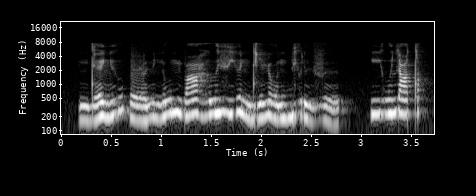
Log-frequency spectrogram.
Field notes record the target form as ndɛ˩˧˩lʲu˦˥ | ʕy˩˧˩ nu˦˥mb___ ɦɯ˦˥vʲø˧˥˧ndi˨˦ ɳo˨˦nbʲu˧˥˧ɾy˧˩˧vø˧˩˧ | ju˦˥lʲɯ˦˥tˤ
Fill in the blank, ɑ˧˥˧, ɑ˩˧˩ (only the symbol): ɑ˧˥˧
